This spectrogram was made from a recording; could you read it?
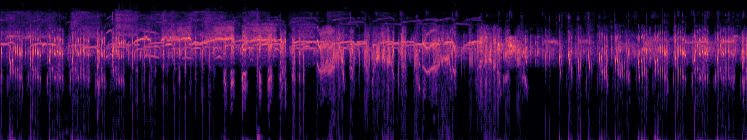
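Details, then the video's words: A thick mix of swiftlet voices, steady high buzzing twitters layered over a rapid stream of dry clicks. "Sp burung walet campuran"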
